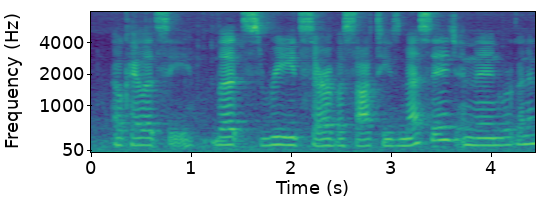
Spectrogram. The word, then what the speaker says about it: Sarasvati: Sarasvati, yeah, that's how you say it.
